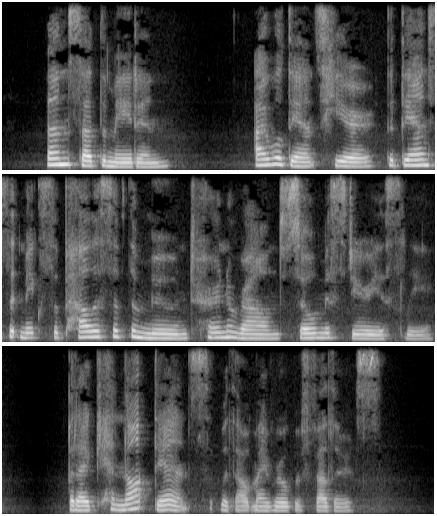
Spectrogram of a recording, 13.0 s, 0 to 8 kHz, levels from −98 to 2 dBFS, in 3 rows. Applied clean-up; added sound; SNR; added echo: none; none; none; none.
